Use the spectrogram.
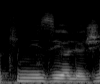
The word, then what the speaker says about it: kinésiologie: Je suis curieuse, Kevin, rapidement, parce que là, je l'ai bien prononcé, là, kinésiologie.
